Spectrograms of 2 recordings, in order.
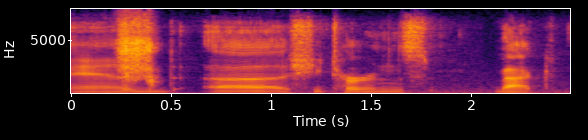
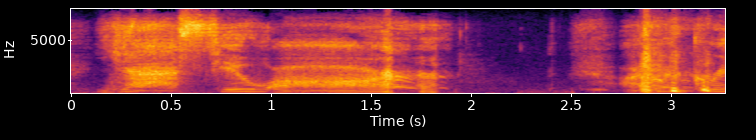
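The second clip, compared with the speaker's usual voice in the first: excited shout; 10 semitones higher, 8 dB louder than usual. Acted. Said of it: "you hear Eliza go".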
